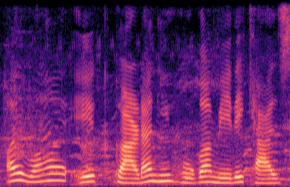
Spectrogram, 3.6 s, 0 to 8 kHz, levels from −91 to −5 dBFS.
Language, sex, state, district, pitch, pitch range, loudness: Hindi, female, Chhattisgarh, Raipur, 230 Hz, 195-255 Hz, -16 LUFS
